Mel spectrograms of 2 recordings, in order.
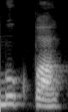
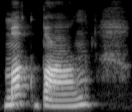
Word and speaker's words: mukbang: million people tell you you're saying Mook Bock wrong mukbang she's not even try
